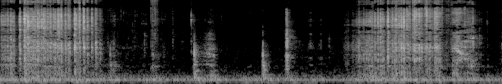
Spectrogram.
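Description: A utility knife blade shaves flakes off a solid, dry, coral-red bar of soap held in the hand. Two bursts of bright, crisp scraping and crackling are heard, with a few short, sharp ticks in the quieter stretch between them.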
